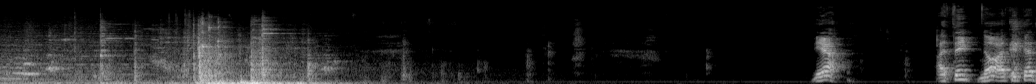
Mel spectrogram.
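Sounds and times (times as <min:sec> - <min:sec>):
heavy door sliding and grinding shut: 0:00.5 - 0:03.8
speech: 0:08.2 - 0:08.5, 0:09.4 - 0:10.3.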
